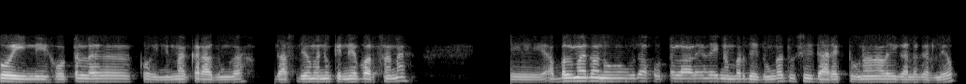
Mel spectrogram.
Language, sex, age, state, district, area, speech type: Punjabi, female, 30-45, Punjab, Shaheed Bhagat Singh Nagar, rural, conversation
